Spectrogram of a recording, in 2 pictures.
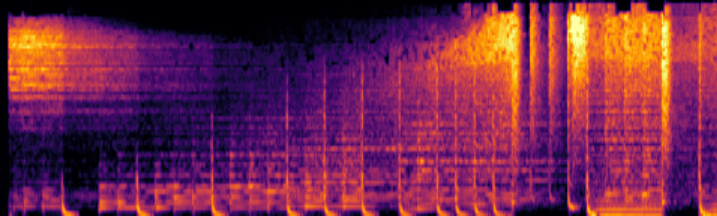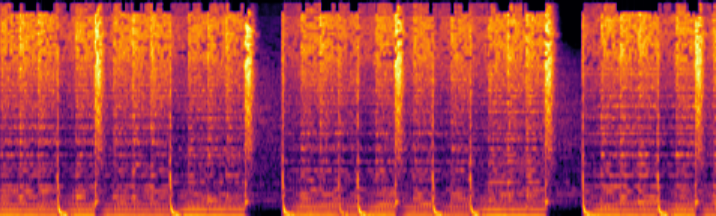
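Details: Loud electronic drum and bass music with heavy beats throughout, and no animal sound.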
